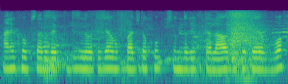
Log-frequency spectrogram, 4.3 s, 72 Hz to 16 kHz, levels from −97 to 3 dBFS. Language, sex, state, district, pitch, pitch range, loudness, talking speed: Marathi, female, Maharashtra, Gondia, 195 Hz, 190-200 Hz, -17 LUFS, 195 wpm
